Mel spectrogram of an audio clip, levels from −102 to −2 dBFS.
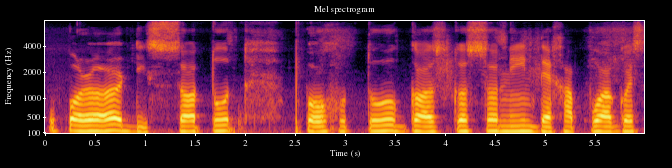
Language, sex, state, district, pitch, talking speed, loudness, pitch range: Assamese, male, Assam, Sonitpur, 135 Hz, 70 wpm, -13 LUFS, 130-140 Hz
